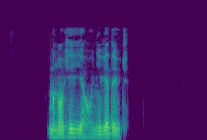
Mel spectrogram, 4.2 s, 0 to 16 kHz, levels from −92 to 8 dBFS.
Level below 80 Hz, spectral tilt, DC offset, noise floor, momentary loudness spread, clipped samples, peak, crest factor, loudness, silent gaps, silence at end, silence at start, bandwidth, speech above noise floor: -46 dBFS; -8 dB/octave; under 0.1%; under -90 dBFS; 6 LU; under 0.1%; -4 dBFS; 22 dB; -22 LUFS; none; 1.65 s; 1 s; 7.6 kHz; over 69 dB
